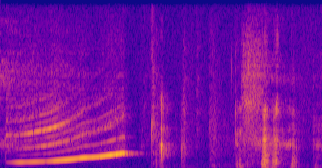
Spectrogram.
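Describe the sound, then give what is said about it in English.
A slide whistle glides smoothly upward in pitch for just over a second, a bright, loud, breathy tone, then stops abruptly as a voice starts talking. “Oh, slide whistle. Slide whistle. I'm just going to throw that in there every once in a while.”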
